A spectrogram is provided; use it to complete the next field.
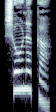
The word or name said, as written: ಸೀನ್ಕೆ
